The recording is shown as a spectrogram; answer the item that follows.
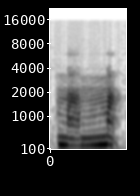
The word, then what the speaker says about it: mamá: La sílaba tónica de mamá es mamá, la primera empezando por el final.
